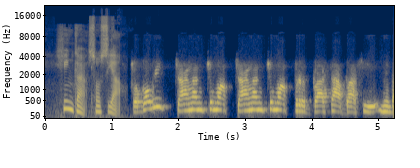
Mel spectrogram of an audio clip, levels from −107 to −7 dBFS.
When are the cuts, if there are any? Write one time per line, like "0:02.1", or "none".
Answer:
0:01.2
0:02.8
